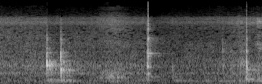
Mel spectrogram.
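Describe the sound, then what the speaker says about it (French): A spoon stirs tomato sauce in a pan over medium heat, giving a few short scraping clinks at a slow irregular rhythm over a soft steady sizzle, close and moderately loud. "je vais remuer, hop."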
